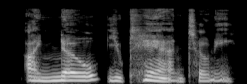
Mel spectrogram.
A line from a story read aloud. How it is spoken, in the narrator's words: Steve said firmly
